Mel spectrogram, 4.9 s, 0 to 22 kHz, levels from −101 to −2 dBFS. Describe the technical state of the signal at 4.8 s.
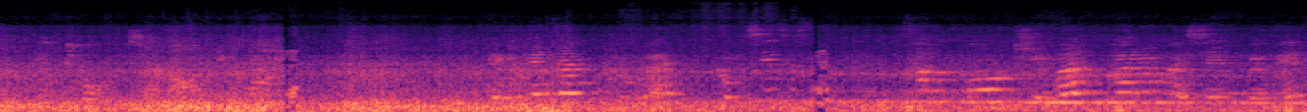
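At 4.8 s the signal is intact, with no audible dropout, clipping, distortion or other fault at that point.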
